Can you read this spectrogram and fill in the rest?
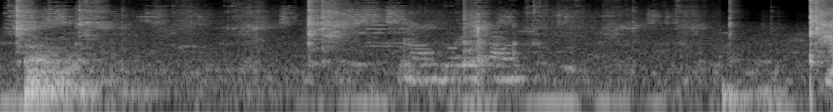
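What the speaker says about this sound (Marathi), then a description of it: "डाळ मस्त अशी मी आता हलवून घेत आहे, म्हणजे छान अशी भाजून घेत आहे" A spoon stirs chana dal as it dry-roasts in a metal pan for chakali bhajani, giving repeated scraping clinks and metallic knocks in irregular bursts at close range, with a voice talking faintly in between.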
